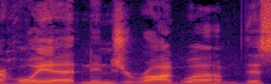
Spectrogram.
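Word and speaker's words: Joya de Nicaragua: So I went with our Hoya Ninja Ragua.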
